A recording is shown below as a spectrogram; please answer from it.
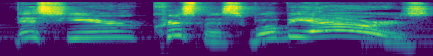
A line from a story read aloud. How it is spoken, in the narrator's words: he shouted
